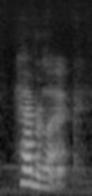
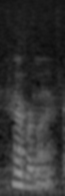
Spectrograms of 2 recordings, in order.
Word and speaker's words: Havrilack: Well, your name is spelled Havrilack, and you pronounce it Haverlack. – Haverlack. Yeah.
